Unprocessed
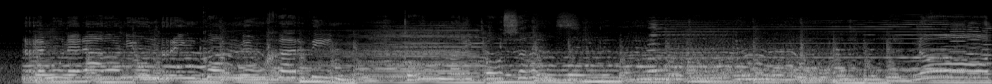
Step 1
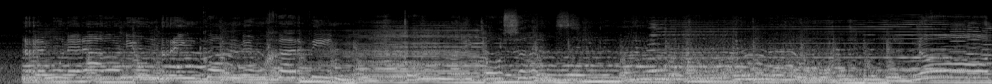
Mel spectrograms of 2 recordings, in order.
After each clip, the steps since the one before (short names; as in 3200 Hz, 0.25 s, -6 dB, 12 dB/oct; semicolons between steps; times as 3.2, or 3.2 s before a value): limiter -16.5 dBFS, peak gain reduction 9.5 dB; gain +4.5 dB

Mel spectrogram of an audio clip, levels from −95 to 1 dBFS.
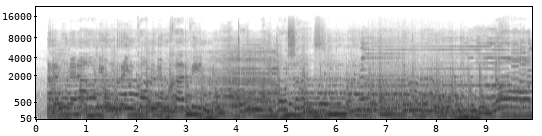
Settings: upward expander 1.5:1, over -33 dBFS; gain -6.5 dB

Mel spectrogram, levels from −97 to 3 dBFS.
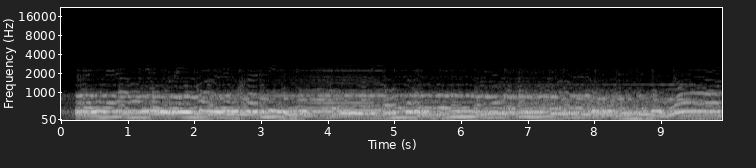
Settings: vocal tract filter u; outdoor echo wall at 170 m, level -13 dB; reverb RT60 0.25 s, pre-delay 4 ms, DRR 8.5 dB; gain +5.5 dB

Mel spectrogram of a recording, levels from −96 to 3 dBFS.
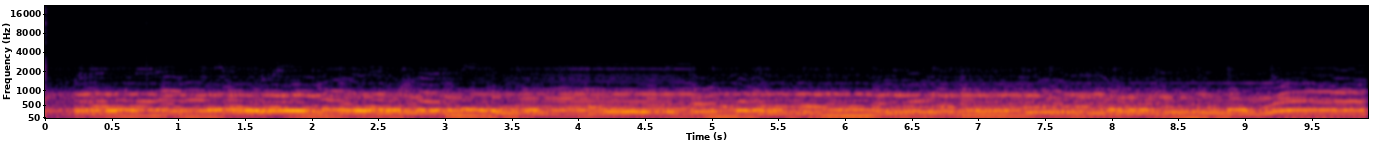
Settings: upward compressor, threshold -29 dBFS; echo 0.759 s -16 dB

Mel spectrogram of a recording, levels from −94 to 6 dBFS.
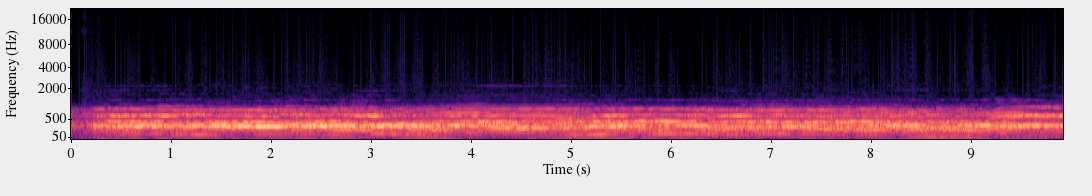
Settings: small resonant body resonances 410/610 Hz, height 16 dB, ringing for 35 ms; crackle 29/s -44 dBFS; digital reverb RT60 0.7 s, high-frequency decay 0.5×, pre-delay 90 ms, DRR -3 dB; gain -1 dB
